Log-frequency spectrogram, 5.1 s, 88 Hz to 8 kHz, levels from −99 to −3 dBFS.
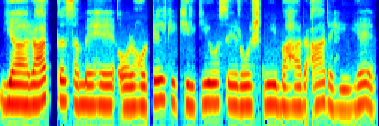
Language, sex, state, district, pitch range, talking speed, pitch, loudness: Hindi, female, Arunachal Pradesh, Lower Dibang Valley, 185-205 Hz, 175 wpm, 195 Hz, -18 LUFS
